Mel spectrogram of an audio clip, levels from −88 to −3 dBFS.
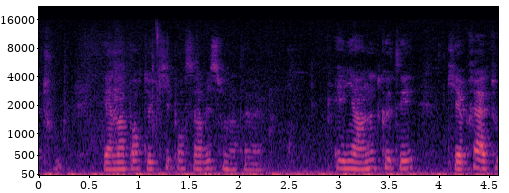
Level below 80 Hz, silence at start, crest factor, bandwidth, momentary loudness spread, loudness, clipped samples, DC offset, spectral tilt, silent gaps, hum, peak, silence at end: -46 dBFS; 0 s; 16 dB; 16.5 kHz; 13 LU; -44 LUFS; under 0.1%; under 0.1%; -5 dB/octave; none; none; -22 dBFS; 0 s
